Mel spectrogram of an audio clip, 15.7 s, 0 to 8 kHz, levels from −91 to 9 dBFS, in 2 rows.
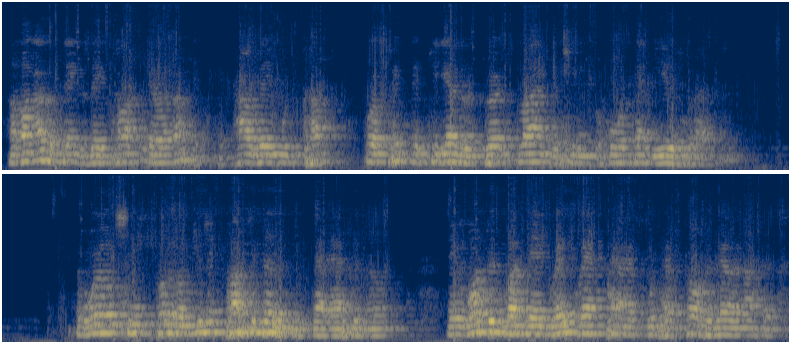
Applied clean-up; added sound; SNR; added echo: neural separator model SepFormer DNS4.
